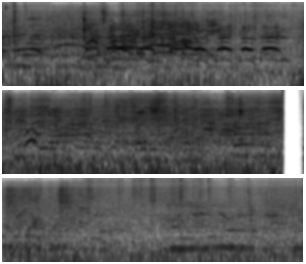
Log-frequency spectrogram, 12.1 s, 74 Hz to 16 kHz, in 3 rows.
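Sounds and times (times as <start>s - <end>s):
spectators shouting and cheering: 0.0s - 7.8s.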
